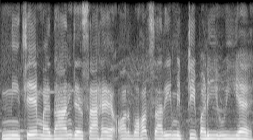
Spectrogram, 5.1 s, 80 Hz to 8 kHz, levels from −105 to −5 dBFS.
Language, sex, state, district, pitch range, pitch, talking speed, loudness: Hindi, female, Haryana, Jhajjar, 185-195 Hz, 190 Hz, 130 wpm, -15 LUFS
